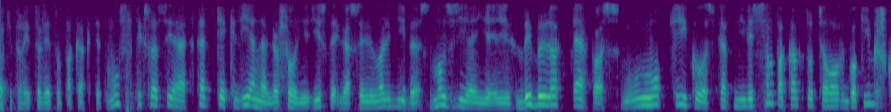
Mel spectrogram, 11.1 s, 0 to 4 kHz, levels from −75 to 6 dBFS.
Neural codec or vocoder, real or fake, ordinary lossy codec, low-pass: codec, 16 kHz in and 24 kHz out, 0.8 kbps, FocalCodec, streaming, 65536 codes; fake; MP3, 32 kbps; 3.6 kHz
